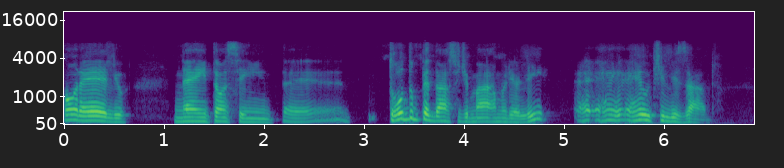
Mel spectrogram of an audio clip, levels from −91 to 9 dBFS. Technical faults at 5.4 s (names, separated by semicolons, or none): AMR rate drop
